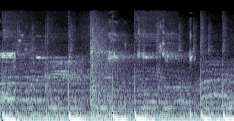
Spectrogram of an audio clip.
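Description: A basketball being dribbled on a hardwood court: a run of low thumps a few tenths of a second apart, over background music.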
